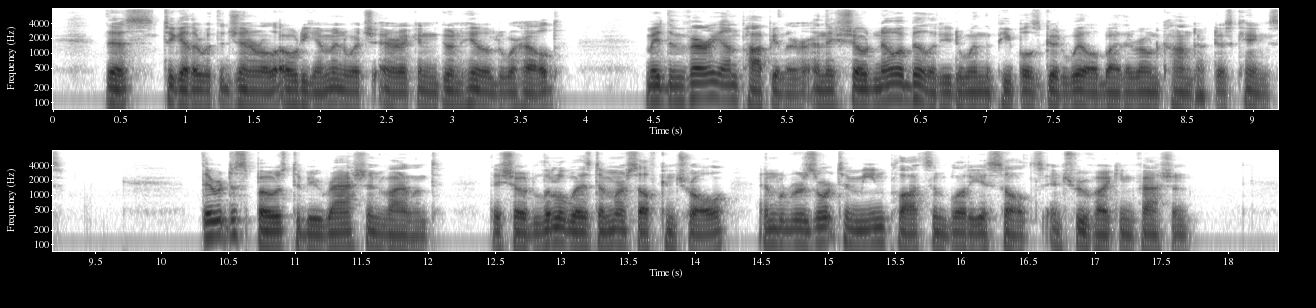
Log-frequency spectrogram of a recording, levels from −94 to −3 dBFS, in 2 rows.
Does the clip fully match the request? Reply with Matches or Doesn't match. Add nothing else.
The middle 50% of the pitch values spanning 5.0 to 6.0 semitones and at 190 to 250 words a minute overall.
Doesn't match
